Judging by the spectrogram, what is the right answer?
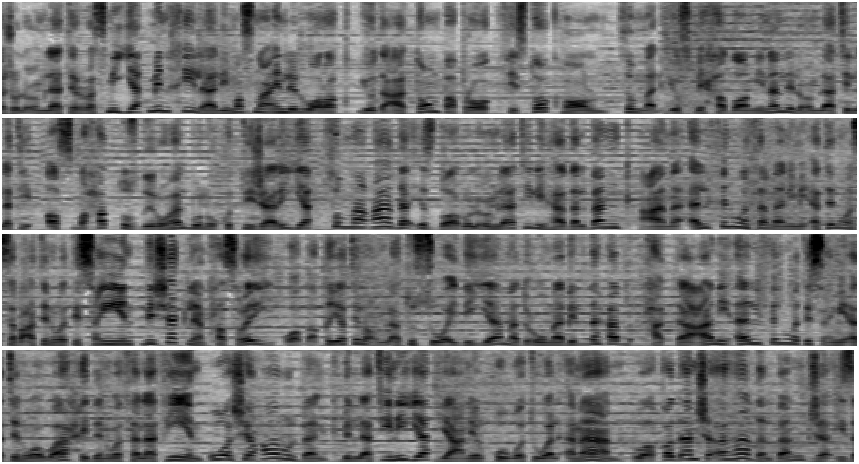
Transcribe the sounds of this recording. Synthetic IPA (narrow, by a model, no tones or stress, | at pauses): ad͡ʒalʕʊmlaːt̪ɪrˤːɑsmɪjːamɪnxɪlaːlɪmɑsˤnɑʕɪlɪlwɑɾˤɑqjʊd̪ʕat̪oːmpapɾoːkfiːst̪oːkholmθʊmːalɪ̰jʊsˤbɪħad̪ˤɑːmɪnanlɪlʕʊmlaːt̪alːat̪iːʔɑsˤbɑħɑt̪ːʊsˤd̪ˤɪɾʊhaːlbʊnuːkʊt̪ːɪd͡ʒaːɾɪjːaθʊmːaʕaːd̪aʔɨs̬ˤd̪ˤɑːɾˤʊlʕʊmlaːt̪ɪlɪɦaːðalbankʕaːmaʔalfɪwaθamaːnɪmɪʔawasabʕanwat̪ɪsʕiːnbɪʃaklɪnħɑsˤɾɪjːwʔabɑqɪjaalʕʊmlasːʊwajd̪ɪjːamad̪ʕuːmabɪðːaɦabħat̪ːaːʕaːmʔalfɪnwat̪ɪsʕɪmɪʔawawaːħɪd̪ɪwaθalaːθiːnwaʃɪʕɑːɾˤalbankbɪlːaːt̪iːnɪjːajaʕnilqʊwːawalʔamaːnwɑqɑd̪ʔanʃaʔaɦaːðalbankd͡ʒaːʔɪz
